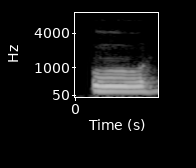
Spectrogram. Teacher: oo is kind of back and high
